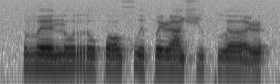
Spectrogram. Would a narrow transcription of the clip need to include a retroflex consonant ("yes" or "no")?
yes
